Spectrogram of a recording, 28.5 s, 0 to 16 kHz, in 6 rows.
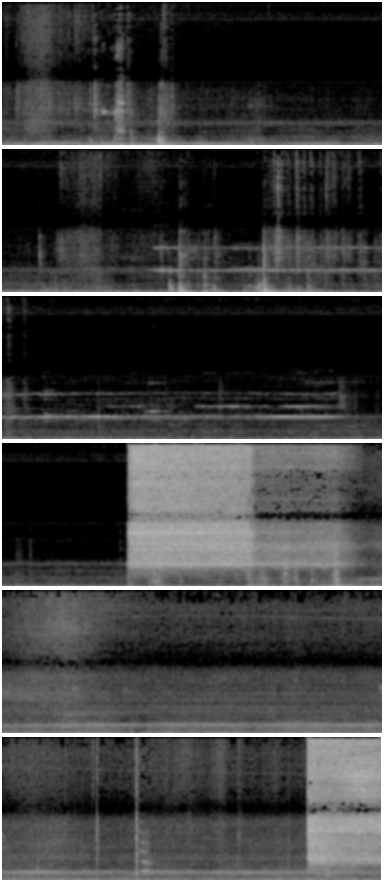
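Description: JR 115 series electric train heard from aboard while running: a steady low rumble with wheels clacking over rail joints, a louder pair of clacks about seven and eight seconds in. A whine falls in pitch over the first few seconds, and there are two short bursts of loud hissing, one about halfway through and one near the end.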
